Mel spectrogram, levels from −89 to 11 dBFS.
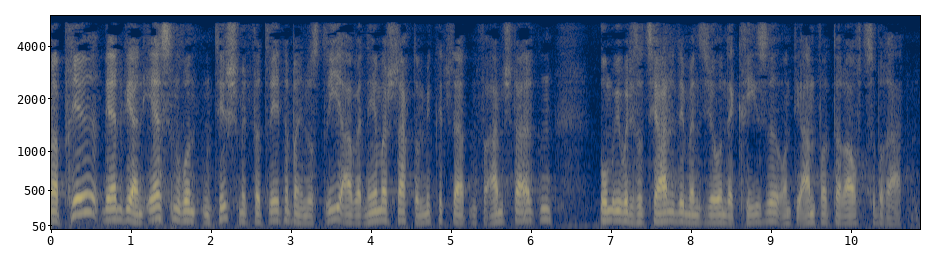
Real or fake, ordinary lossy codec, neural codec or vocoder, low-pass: fake; MP3, 32 kbps; codec, 16 kHz in and 24 kHz out, 1 kbps, XY-Tokenizer; 5.4 kHz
